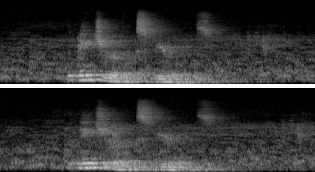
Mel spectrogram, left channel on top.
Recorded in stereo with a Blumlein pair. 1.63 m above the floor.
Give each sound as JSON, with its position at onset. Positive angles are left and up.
{"t": 0.7, "sound": "a man speaking", "azimuth_deg": 65, "distance_m": 1.2}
